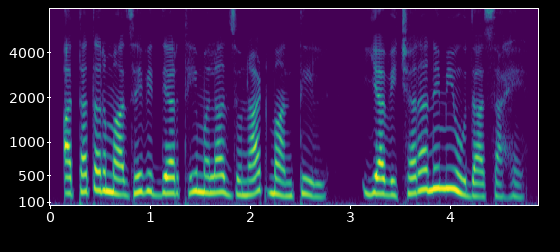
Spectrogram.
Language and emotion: Marathi, sad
